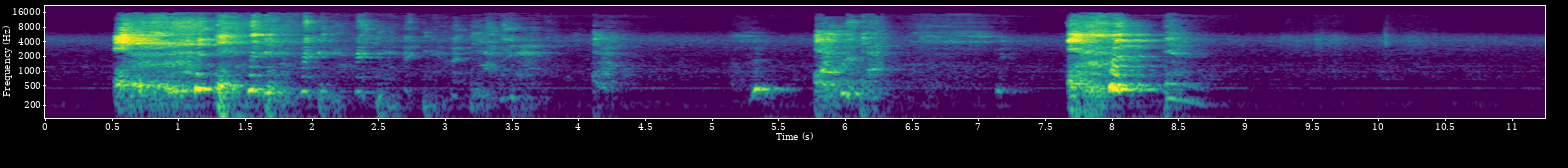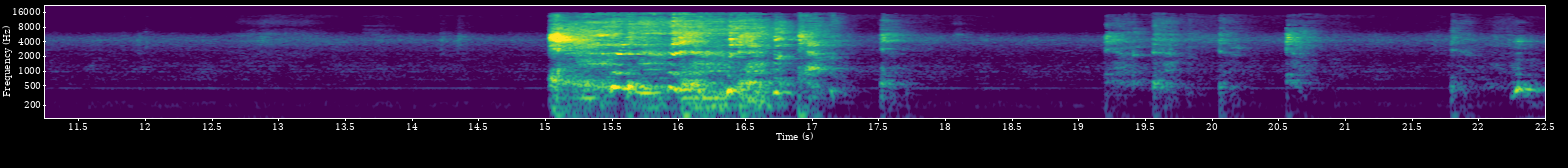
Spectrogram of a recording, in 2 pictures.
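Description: Repeated harsh, deep coughing bouts in clusters, a persistent productive-sounding cough of bronchitis.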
